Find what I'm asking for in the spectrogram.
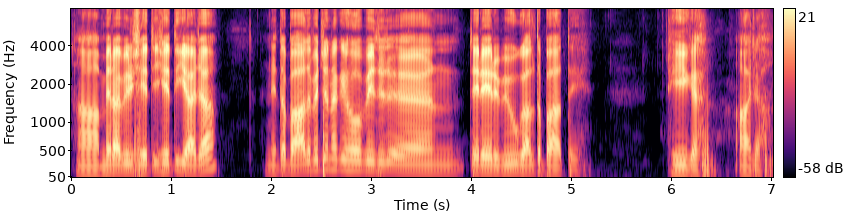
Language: Punjabi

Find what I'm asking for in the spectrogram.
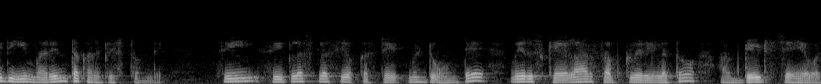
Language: Telugu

